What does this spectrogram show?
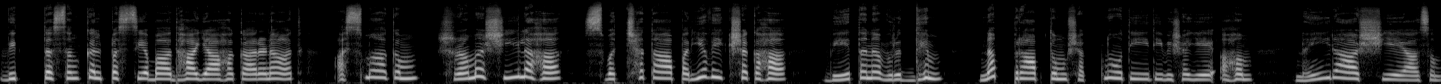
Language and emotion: Sanskrit, sad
